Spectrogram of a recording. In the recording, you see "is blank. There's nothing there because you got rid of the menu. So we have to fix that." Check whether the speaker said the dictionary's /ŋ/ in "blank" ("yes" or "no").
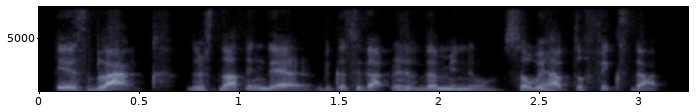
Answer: no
